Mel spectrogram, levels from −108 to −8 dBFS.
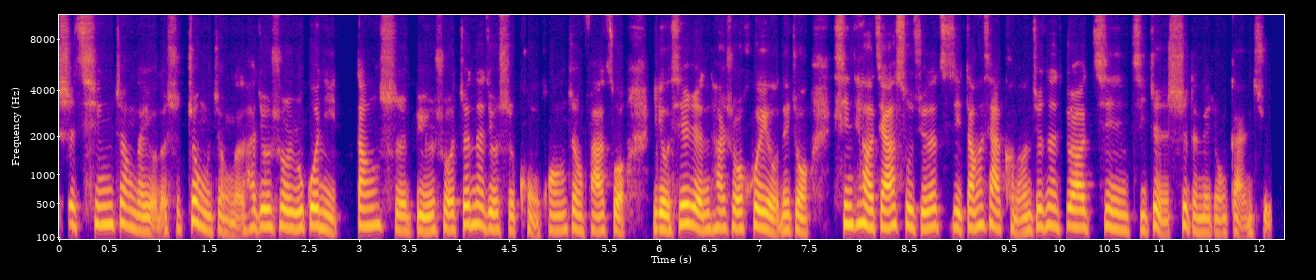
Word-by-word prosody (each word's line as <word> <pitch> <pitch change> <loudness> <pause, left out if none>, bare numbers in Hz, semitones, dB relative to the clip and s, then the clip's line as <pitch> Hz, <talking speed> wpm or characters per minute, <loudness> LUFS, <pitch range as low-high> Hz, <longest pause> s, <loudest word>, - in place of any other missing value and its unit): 是 235 - -1
轻 235 +2 -2
症 235 -4 -1
的， 170 - -1
有 160 - 0
的 - - -4
是 190 - -11
重 195 -4 +2
症 165 -4 -5
的。 125 - -5
他 200 - -5
就 215 +1 +3
说： 205 -1 +1
“如 190 +2 +2
果 225 +2 +5
你 170 -7 -2
当 220 +1 +1
时 185 -6 -2
比 165 +1 -1
如 165 +2 +1
说 180 0 0
真 235 +7 +1
的 235 -2 0
就 190 -2 +1
是 170 -2 -5
恐 - - -6
慌 175 -1 -4
症 185 -2 -2
发 165 0 -1
作， 165 - 0 0.2
有 185 -1 +5
些 240 +8 +4
人 185 -7 +4
“他 195 +1 -2
说： 195 -1 +1
“会 200 0 +3
有 165 - +2
那 175 - 0
种 170 -3 +1 0.2
心 240 -1 +2
跳 240 -2 +4
加 200 +1 +4
速， 225 -1 0
觉 195 -2 -1
得 200 +2 +2
自 215 -1 -10
己 200 -2 0
当 200 +4 +1
下 205 - +1
可 - - -9
能 155 +4 -3
真 215 +4 -1
的 220 -2 -2
就 205 +4 -1
要 205 -1 +5
进 200 -2 -3
急 175 +1 -6
诊 135 - +1
室 230 - -3
的 170 - -5
那 155 -1 -3
种 150 0 -6
感 - - -6
觉。” - - -8
195 Hz, 315 characters per minute, -23 LUFS, 175-220 Hz, 0.2 s, 果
